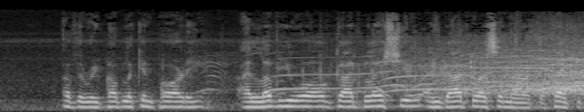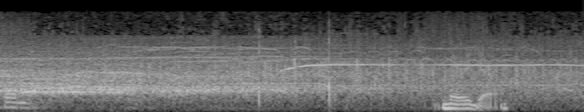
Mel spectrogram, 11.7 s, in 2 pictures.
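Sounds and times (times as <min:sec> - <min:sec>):
speech: 0:00.6 - 0:06.3, 0:10.3 - 0:11.0
convention crowd cheering: 0:02.0 - 0:11.6
convention crowd applause: 0:02.7 - 0:11.6.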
